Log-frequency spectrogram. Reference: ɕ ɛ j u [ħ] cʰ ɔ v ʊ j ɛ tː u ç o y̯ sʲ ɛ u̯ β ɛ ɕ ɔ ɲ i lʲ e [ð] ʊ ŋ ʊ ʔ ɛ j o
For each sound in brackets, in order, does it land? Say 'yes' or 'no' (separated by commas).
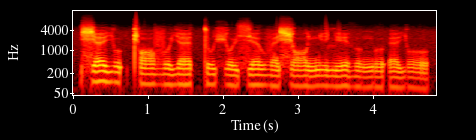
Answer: no, yes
